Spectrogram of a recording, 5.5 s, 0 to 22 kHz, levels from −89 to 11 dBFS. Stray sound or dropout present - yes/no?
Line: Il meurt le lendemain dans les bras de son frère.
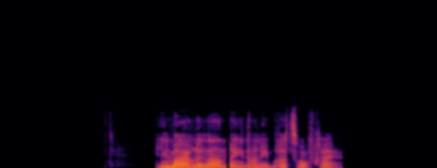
yes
